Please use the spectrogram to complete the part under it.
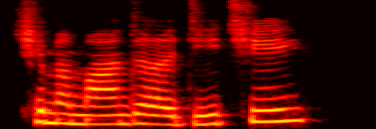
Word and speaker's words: Chimamanda Adichie: Chimamanda Adichie. Did I say her name correctly? Mm-hmm. – Yeah, Chimamanda Ngozi Adichie.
